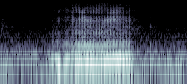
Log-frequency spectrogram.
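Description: One low, rattling, buzzing breath sound, typical of a dog snoring in a quiet room.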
